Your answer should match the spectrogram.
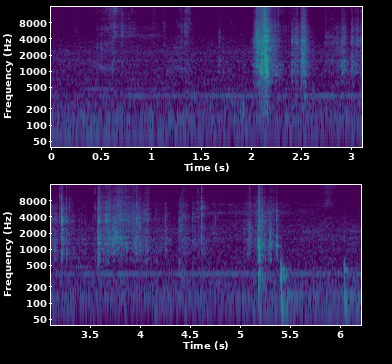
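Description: Cardboard fry box and paper food packaging handled while eating: scattered short crinkles and clicks, the loudest a brief rustle about two seconds in and a pair of clicks near the end, over a faint steady hum.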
